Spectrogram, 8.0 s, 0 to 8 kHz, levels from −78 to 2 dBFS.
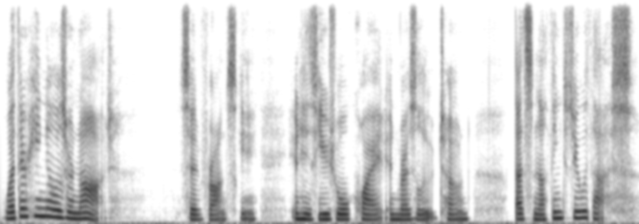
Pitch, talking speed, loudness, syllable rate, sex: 205 Hz, 150 wpm, -18 LUFS, 4.4 syllables/s, female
